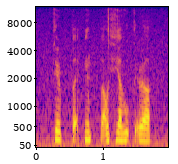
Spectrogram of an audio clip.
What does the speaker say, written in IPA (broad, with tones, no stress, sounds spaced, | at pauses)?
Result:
k i˨ ɭ pː ɛ̰˦˨ pʲ ũ˨ pː ɛ̰˨ lˠ fʲ a˨ v ṵ˦ k ɛ̰˨ ɭ ɐ˨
